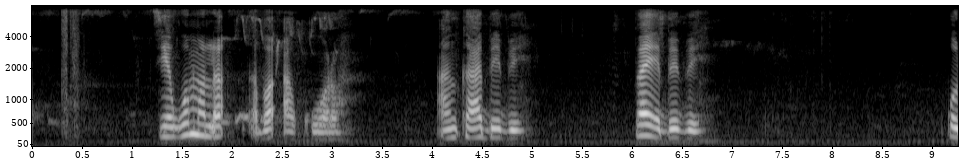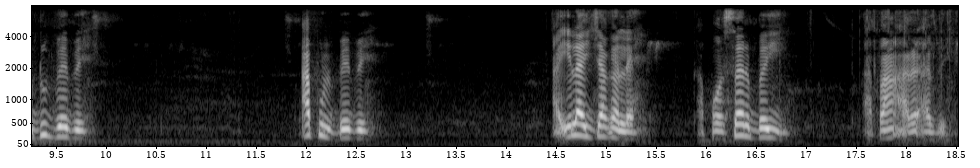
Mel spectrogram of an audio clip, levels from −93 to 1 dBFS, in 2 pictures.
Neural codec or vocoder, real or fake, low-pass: vocoder, 44.1 kHz, 80 mel bands, Vocos; fake; 7.2 kHz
